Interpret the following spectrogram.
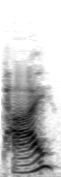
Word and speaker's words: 3.14: And then I'm also on a team called 3.14, pronounced Pi.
